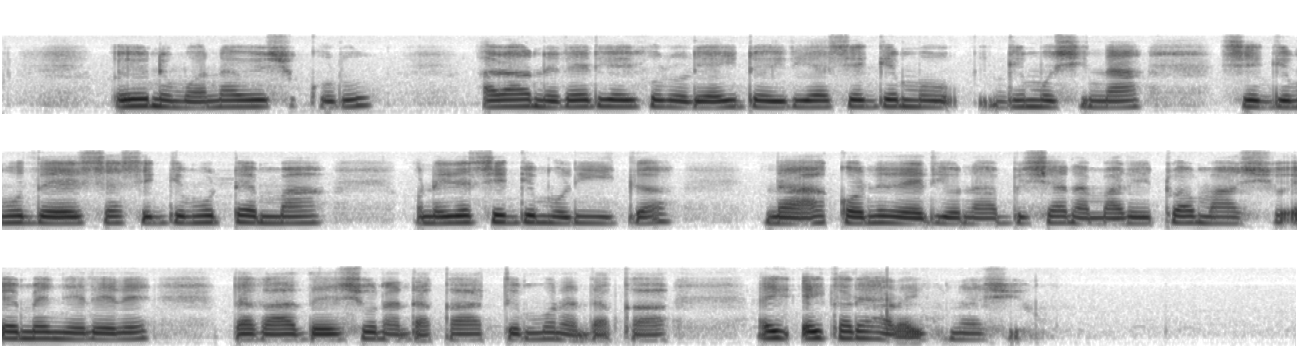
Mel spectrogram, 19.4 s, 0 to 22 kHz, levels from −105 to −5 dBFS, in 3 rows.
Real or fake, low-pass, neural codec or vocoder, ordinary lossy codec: real; 7.2 kHz; none; none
